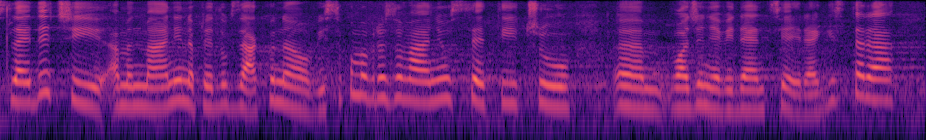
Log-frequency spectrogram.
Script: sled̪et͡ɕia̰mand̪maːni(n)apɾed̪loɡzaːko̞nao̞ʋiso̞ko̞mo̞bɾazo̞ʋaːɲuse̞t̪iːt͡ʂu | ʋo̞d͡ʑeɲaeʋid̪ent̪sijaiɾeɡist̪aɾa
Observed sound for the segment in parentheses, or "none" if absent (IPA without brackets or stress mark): n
